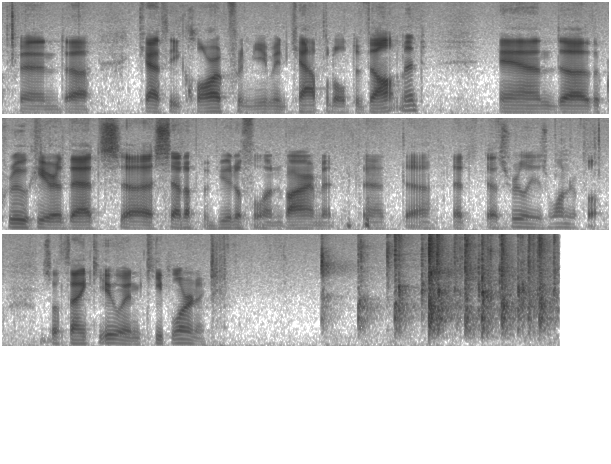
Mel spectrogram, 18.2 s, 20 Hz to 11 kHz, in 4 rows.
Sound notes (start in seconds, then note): 11.5 applause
